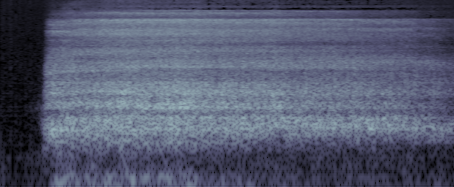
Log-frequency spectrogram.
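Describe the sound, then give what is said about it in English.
A single long, deep inhale through the nose during a so-hum mantra breathing exercise, steady, rising abruptly after a brief silence and sustaining airy breath noise for about four seconds before slowly easing off. “We're going to inhale, so.”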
